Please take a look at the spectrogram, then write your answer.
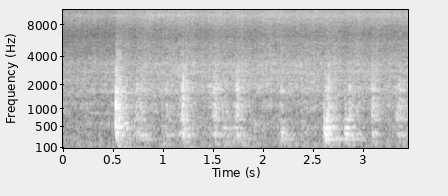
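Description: Onions and tomatoes frying in a pan for a chicken curry: a quiet, steady sizzle broken by several sharp stirring scrapes at uneven intervals, heard close with no talking.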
